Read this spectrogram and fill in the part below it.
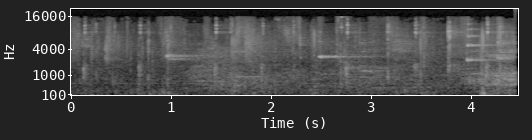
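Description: Shoes squeak on the floor.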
